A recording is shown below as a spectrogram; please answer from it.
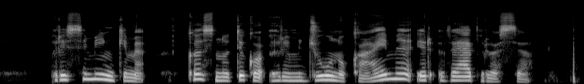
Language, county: Lithuanian, Vilnius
